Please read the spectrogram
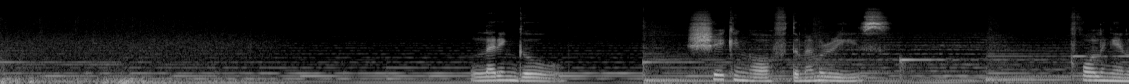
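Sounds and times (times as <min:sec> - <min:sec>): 
rain pattering and thumping on a hard surface: 0:00.0 - 0:03.0
speech: 0:04.7 - 0:05.8, 0:06.9 - 0:09.0, 0:10.8 - 0:11.2.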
